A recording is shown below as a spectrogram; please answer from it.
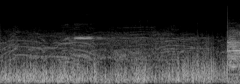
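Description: Steady low rumble with faint shouts and calls from players.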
